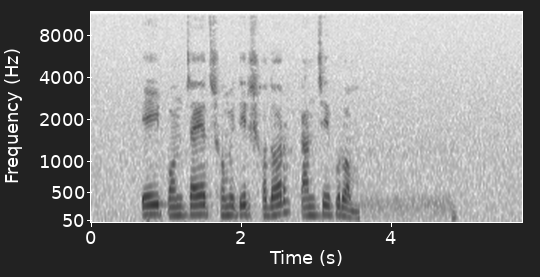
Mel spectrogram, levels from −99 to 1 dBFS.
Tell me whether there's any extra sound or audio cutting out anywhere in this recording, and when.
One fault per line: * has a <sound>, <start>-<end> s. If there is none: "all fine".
all fine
